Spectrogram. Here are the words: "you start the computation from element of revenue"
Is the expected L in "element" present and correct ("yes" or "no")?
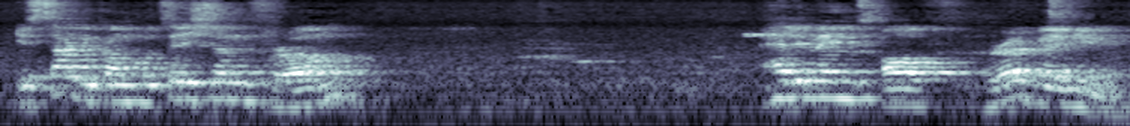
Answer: yes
